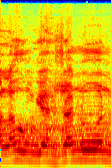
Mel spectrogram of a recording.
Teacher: Mim mati ketemu wau yang kedua wum yahzanun mati ketemu ya dua-duanya izhar syafawi jangan diikfakkan jangan ditahan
